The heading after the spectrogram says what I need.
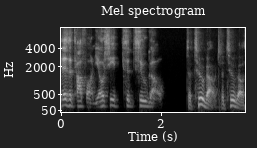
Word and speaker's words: Tsutsugo: Yoshi Tsutsugo.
